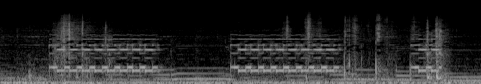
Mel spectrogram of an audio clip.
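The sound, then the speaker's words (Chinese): A telephone rings with an electronic trilling tone in a few repeated bursts separated by short gaps, fairly loud, with no voices. “说曹操，曹操来电话啦。”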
